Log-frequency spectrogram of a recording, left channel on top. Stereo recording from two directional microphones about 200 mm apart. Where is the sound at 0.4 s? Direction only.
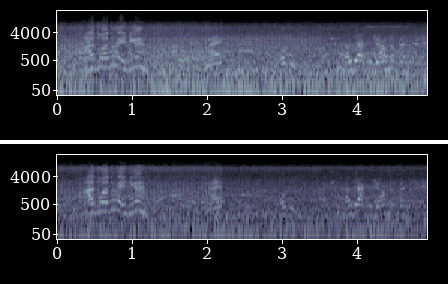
40° right (ahead or behind).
